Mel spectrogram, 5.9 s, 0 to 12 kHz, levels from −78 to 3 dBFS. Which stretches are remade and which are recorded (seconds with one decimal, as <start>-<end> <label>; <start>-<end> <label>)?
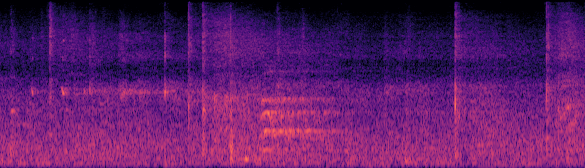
0.0-1.4 recorded; 1.4-1.9 remade; 1.9-3.4 recorded; 3.4-5.2 remade; 5.2-5.9 recorded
